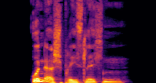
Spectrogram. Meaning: inflection of unersprießlich: 1. strong genitive masculine/neuter singular 2. weak/mixed genitive/dative all-gender singular 3. strong/weak/mixed accusative masculine singular 4. strong dative plural
- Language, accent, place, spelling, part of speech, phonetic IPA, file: German, Germany, Berlin, unersprießlichen, adjective, [ˈʊnʔɛɐ̯ˌʃpʁiːslɪçn̩], De-unersprießlichen.ogg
